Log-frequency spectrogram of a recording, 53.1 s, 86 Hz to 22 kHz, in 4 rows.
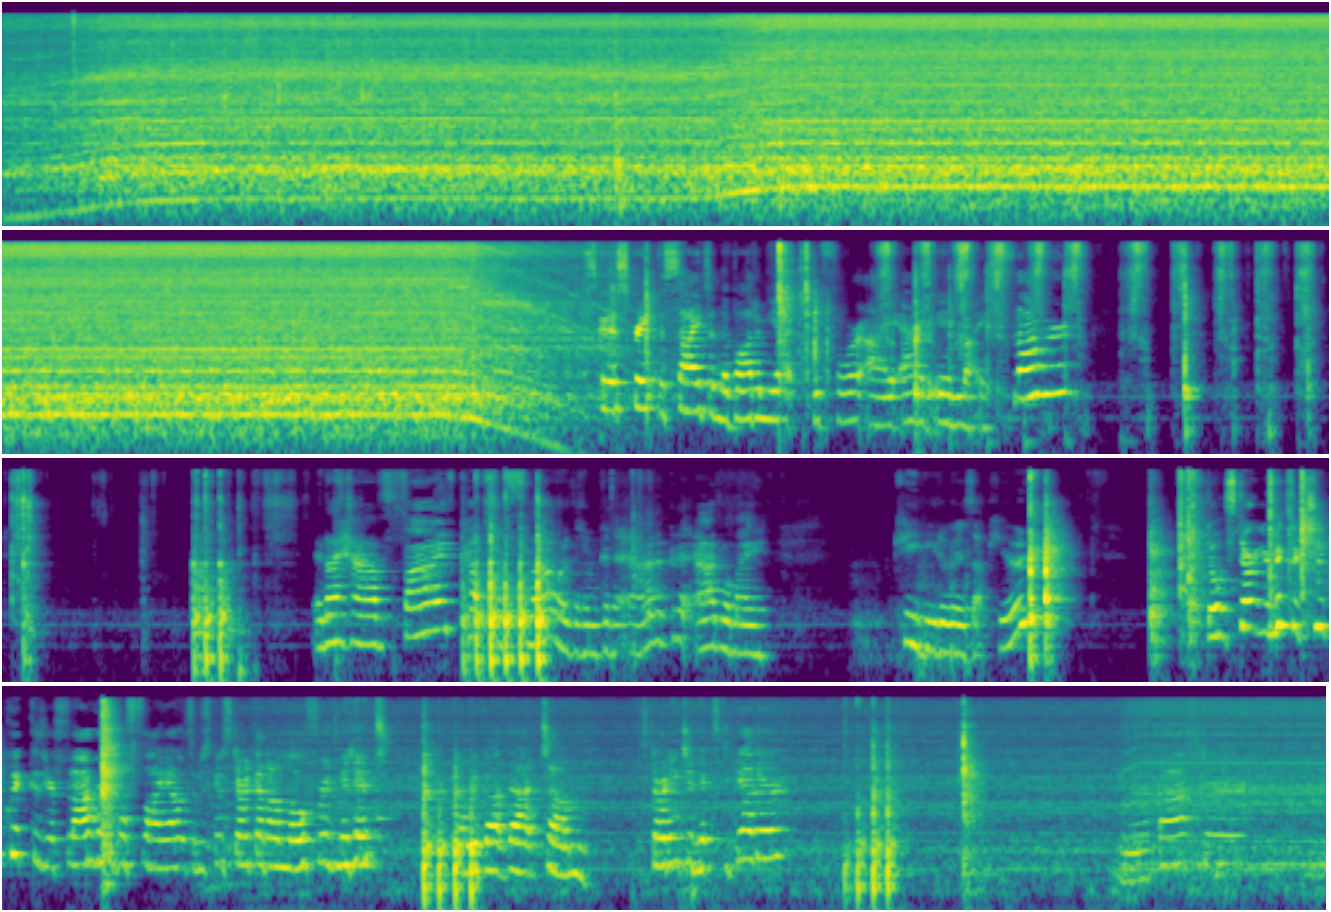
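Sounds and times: stand mixer running: 0.0s - 19.6s, 41.8s - 53.0s
spatula scraping metal bowl: 21.9s - 26.9s.

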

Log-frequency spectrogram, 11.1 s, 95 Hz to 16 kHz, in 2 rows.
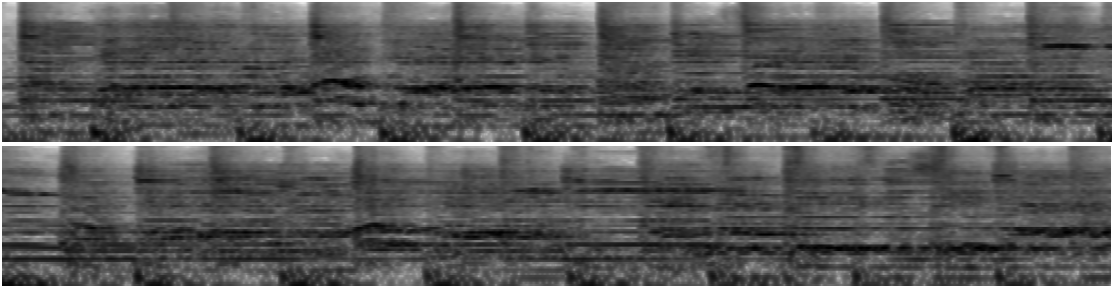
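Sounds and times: music with steady beat: 0.0s - 11.0s
voices singing together: 0.0s - 11.0s.

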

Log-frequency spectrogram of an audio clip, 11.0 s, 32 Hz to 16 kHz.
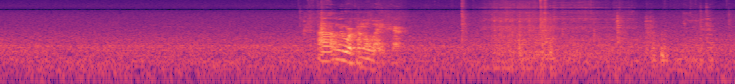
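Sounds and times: lamp handling clicks and rustles: 6.9s - 11.0s.

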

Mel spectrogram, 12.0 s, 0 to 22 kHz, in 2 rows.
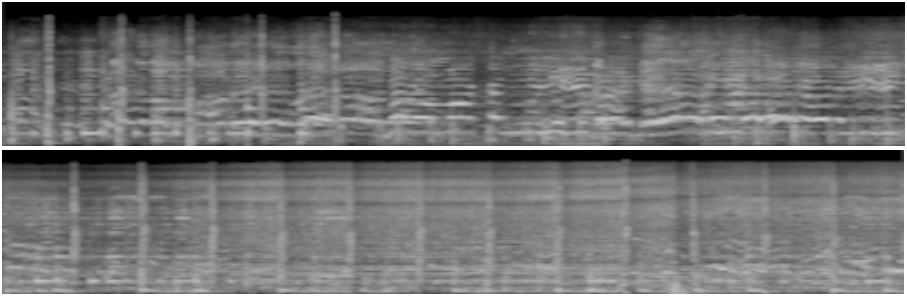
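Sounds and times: drums beating steady rhythm: 0.0s - 12.0s
loud music: 5.9s - 12.0s.

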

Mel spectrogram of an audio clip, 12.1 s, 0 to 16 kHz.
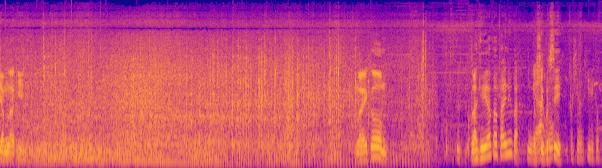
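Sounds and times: motorcycle engine running: 0.0s - 9.9s.

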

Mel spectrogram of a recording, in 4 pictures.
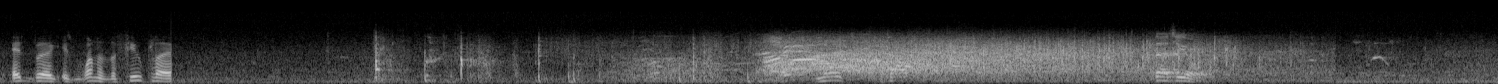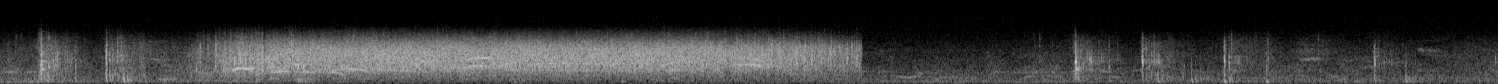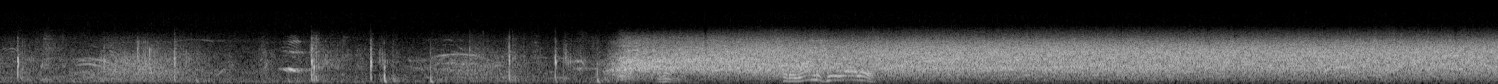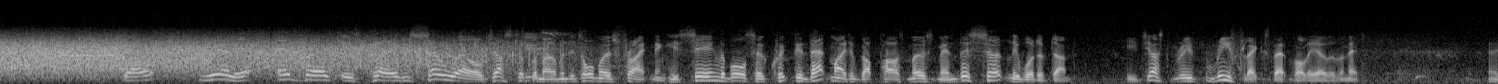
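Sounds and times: rackets hitting tennis balls: 3.7s - 5.9s, 15.2s - 18.1s, 25.7s - 27.8s, 30.0s - 36.1s
crowd applauding: 7.6s - 13.3s, 16.9s - 23.6s, 36.0s - 50.9s.

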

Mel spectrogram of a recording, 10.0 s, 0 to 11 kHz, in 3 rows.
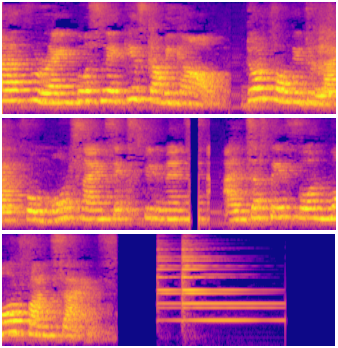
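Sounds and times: bell chime: 8.2s - 9.6s.

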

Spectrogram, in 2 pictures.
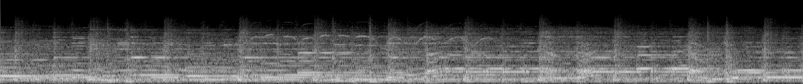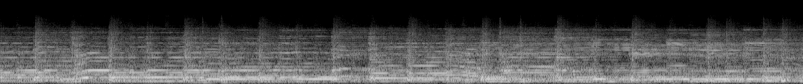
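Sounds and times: bass guitar: 0.0s - 16.0s
electric guitar lead: 0.0s - 16.0s
steady drum beat: 0.0s - 16.0s.

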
